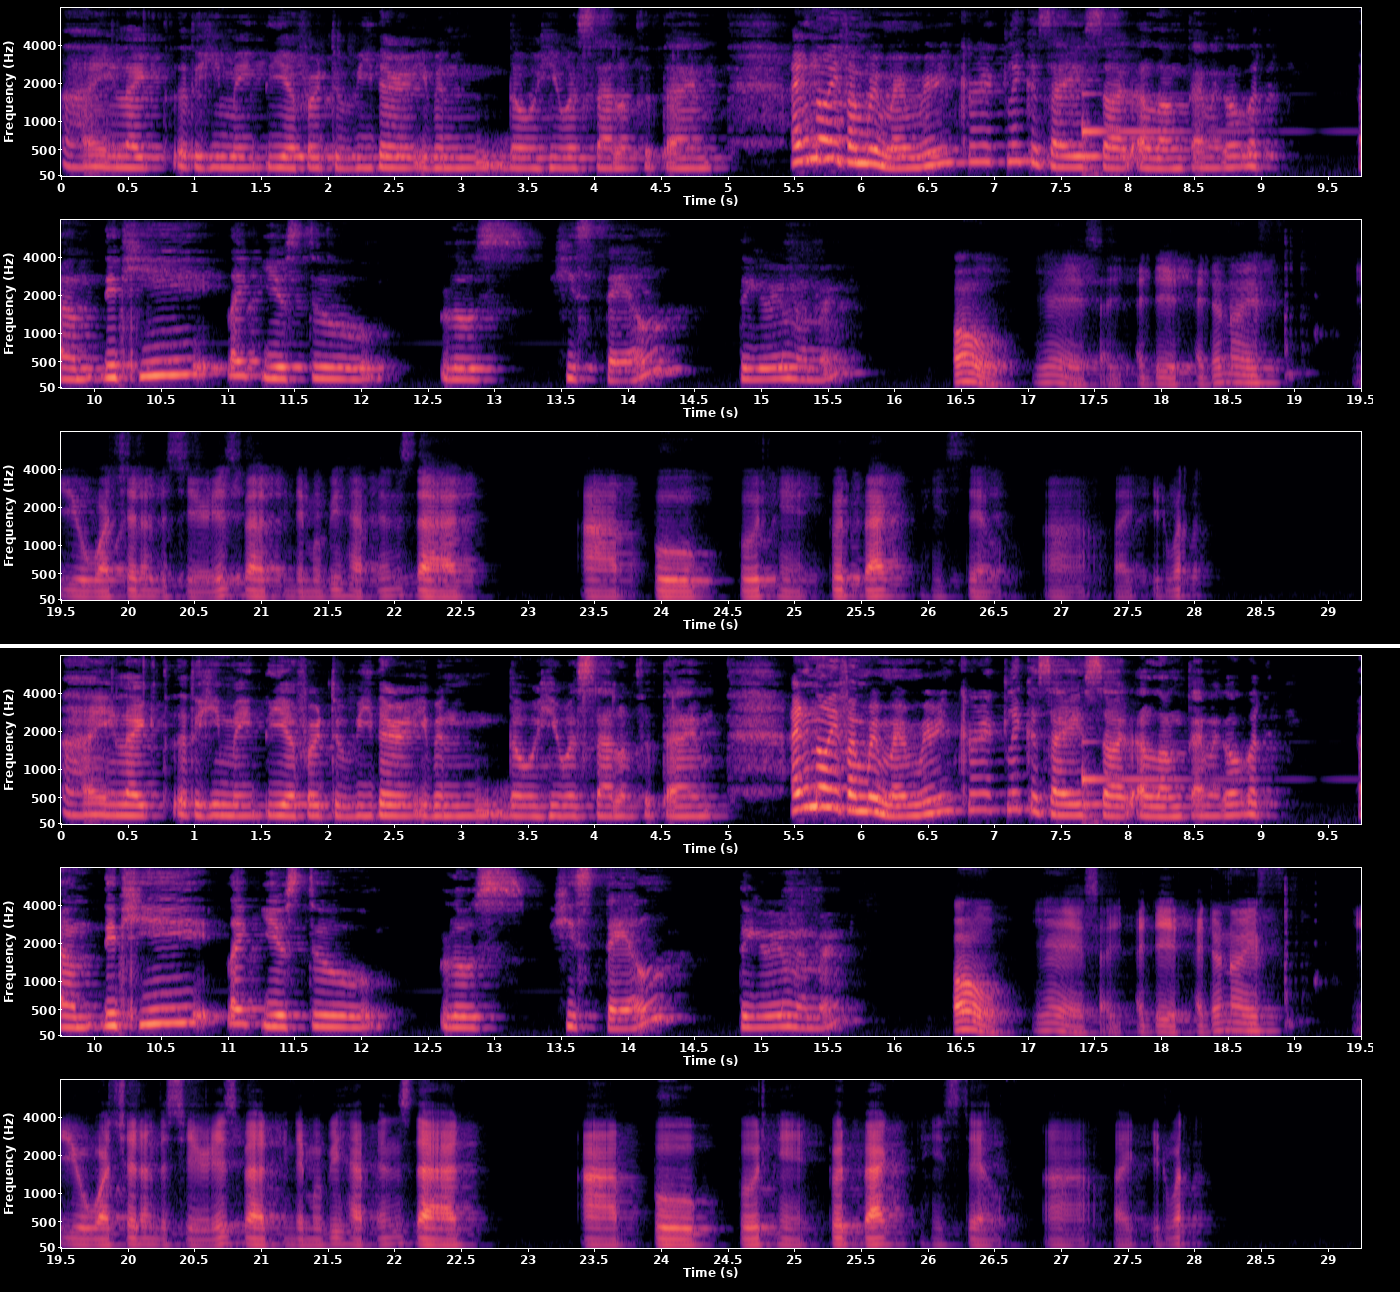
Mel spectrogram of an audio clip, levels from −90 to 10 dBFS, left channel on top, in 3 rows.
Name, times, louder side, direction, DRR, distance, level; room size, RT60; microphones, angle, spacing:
voice 1, 0.0-9.0 9.7-12.2 12.6-13.2 13.5-14.3 14.8-15.6, right 2 dB, 70° right, 1.9 m, -26 dB
sound 1, 7.7-9.3 9.6-9.8, equal, 10° right, 0.8 m, -36 dB
voice 2, 16.4-16.8 17.1-18.8 19.5-22.5 23.4-23.7 24.0-24.3 24.6-25.7 26.0-26.5 26.9-27.9, right 3 dB, 90° right, 1.9 m, -30 dB
28.5 x 21.5 x 2.3 m
head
